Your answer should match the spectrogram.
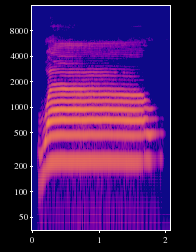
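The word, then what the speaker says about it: و: ওকে, দেখেন সবাই, এই দুই ঠোঁট গোল করবেন, প্রথমে গোল হবে, শেষেও গোল হবে, ঠিক আছে? ওয়াও, এভাবে উচ্চারণ হবে, ওয়াও।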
